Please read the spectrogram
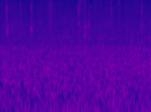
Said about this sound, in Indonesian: Kali ini akan ada gerimis di telingamu. Dan lewat rintik-rintiknya,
